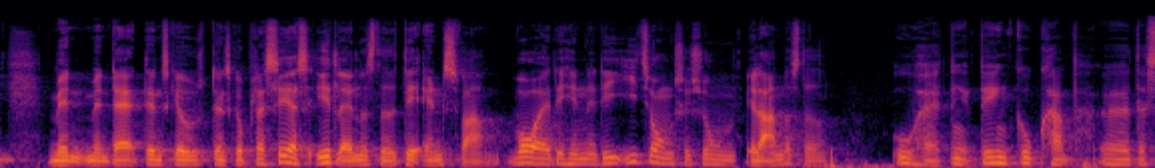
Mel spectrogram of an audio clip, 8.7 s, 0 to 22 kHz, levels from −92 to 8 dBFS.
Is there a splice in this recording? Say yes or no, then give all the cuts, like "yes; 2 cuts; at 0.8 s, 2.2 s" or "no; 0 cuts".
yes; 2 cuts; at 5.5 s, 7.1 s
